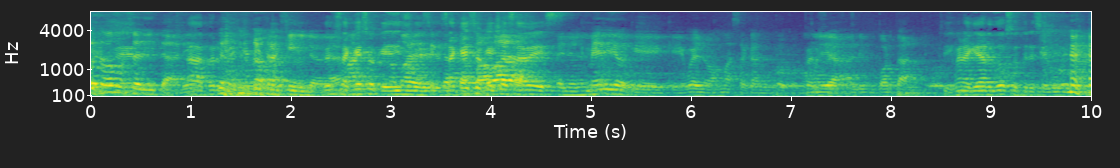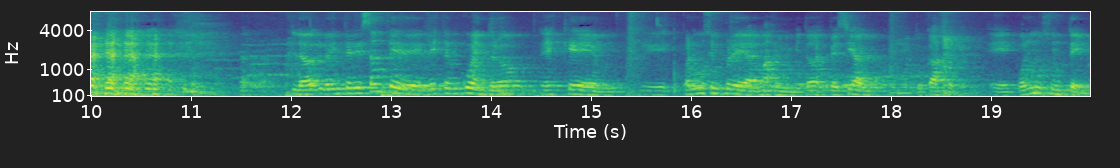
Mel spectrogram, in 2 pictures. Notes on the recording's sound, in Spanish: Después de tener el cuarto encuentro en Gcomics Meetup, les traemos lo que fue la charla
